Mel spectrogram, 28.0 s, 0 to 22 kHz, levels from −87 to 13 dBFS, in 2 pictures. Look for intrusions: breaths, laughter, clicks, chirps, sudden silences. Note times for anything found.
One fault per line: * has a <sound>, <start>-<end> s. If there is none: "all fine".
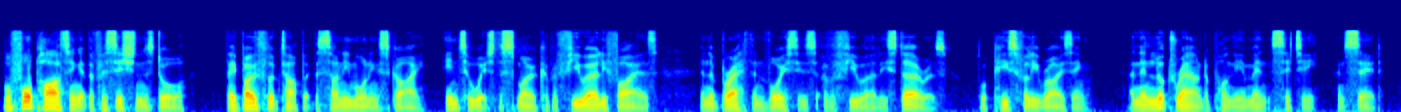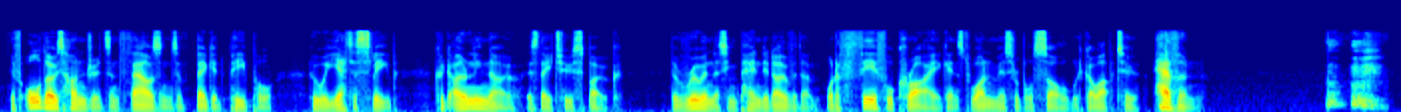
* has a throat clearing, 27.2-27.9 s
